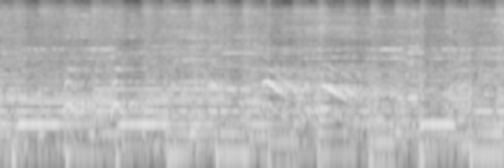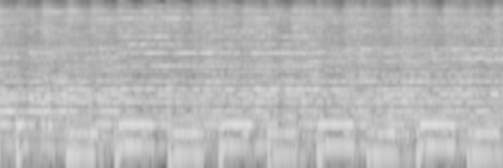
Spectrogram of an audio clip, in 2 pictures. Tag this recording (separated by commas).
Musical instrument, Music, fiddle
